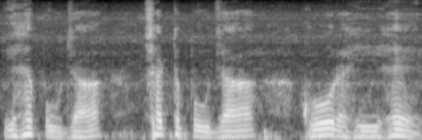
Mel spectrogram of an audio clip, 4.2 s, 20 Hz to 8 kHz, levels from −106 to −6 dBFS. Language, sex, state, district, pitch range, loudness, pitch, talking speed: Hindi, male, Madhya Pradesh, Dhar, 105-130 Hz, -20 LUFS, 115 Hz, 100 wpm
